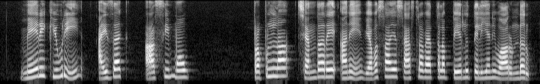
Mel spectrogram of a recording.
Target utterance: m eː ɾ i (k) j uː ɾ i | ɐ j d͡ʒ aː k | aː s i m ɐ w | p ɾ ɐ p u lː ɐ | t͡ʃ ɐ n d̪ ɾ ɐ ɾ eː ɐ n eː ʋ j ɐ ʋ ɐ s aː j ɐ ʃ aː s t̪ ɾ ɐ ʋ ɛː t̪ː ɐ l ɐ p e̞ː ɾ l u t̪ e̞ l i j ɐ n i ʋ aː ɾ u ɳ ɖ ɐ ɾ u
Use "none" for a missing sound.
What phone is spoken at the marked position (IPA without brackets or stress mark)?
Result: k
